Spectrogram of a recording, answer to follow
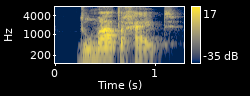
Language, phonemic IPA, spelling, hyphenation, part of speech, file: Dutch, /ˌdulˈmaː.təx..ɦɛi̯t/, doelmatigheid, doel‧ma‧tig‧heid, noun, Nl-doelmatigheid.ogg
- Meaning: 1. effectiveness 2. teleology, an instance of purposeful design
